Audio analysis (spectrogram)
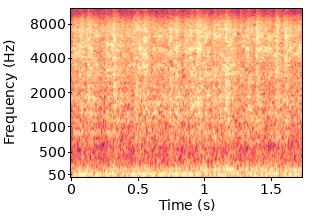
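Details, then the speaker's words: Rough, uneven low idle on a truck engine after fitting a brand-new ignition coil, beat lurching and dipping; owner suspects timing or ignition circuit fault and a cylinder not firing, running it to throw a misfire code. "So, she really does want to crank, but something is off either in timing or in the ignition circuit. So, let's see if we can get her to run to throw a code again. See how rough she's running?"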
